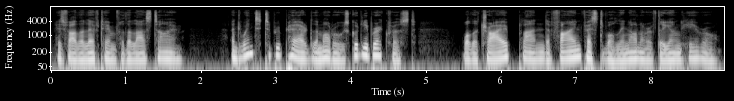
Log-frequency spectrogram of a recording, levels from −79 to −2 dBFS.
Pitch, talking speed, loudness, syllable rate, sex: 100 Hz, 195 wpm, -19 LUFS, 5.6 syllables/s, male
